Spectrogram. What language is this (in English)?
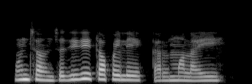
Nepali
